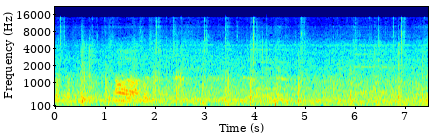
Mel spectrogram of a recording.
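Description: Footsteps tap on a hard floor in a large echoing hall.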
